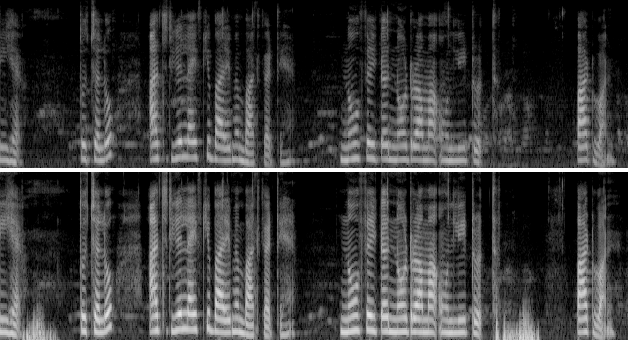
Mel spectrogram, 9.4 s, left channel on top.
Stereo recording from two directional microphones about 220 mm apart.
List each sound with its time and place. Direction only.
0.0 s a woman's voice: 45° right (ahead or behind)
8.6 s a woman's voice: 45° right (ahead or behind)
